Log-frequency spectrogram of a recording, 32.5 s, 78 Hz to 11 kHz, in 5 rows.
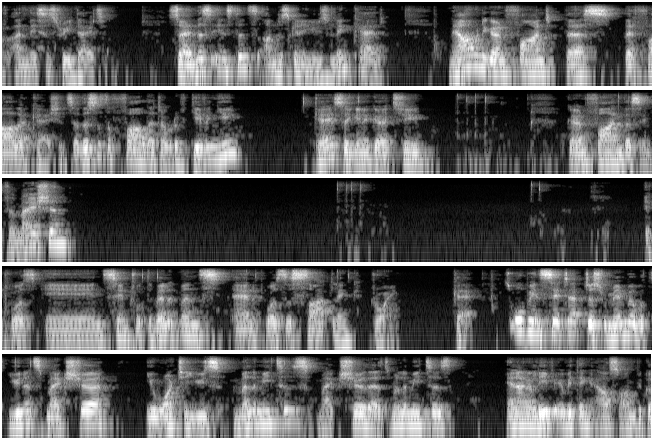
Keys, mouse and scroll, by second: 3.2 click, 5.8 click, 10.0 click, 11.1 click, 11.3 click, 12.7 click, 12.9 click, 14.5 middle click, 16.4 click, 16.5 click, 18.4 click, 19.4 middle click, 20.8 click, 21.1 click, 22.0 click, 22.9 click, 26.2 click, 28.8 click.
